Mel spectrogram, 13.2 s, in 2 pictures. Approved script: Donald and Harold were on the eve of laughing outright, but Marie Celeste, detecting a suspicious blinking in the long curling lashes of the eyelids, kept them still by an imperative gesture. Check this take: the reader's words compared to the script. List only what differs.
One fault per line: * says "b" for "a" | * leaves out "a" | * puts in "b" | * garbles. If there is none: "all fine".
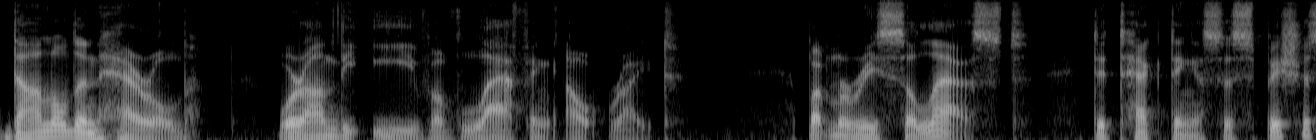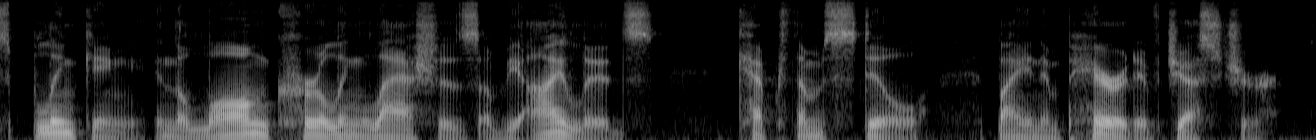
all fine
